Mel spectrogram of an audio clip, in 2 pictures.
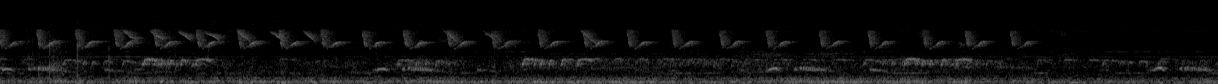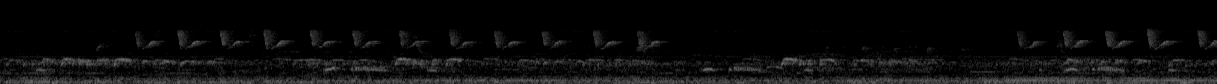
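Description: Small birds chirping: one bird repeats a quick high chirp about three times a second in long runs that stop twice, while other birds call more softly and lower. A steady low rumble runs underneath.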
